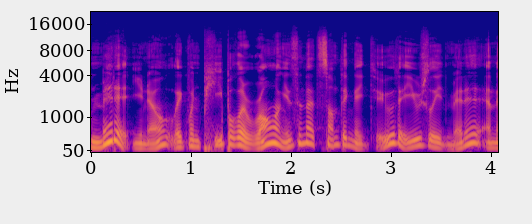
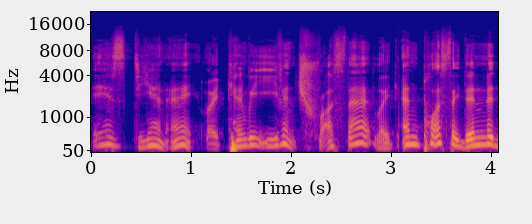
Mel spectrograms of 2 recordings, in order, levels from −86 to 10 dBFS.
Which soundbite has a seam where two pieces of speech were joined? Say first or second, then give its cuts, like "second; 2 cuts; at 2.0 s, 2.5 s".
second; 2 cuts; at 1.3 s, 3.0 s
